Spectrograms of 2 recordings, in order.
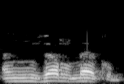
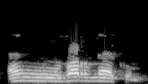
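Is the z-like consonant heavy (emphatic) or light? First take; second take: light; heavy. First: The z-like consonant is light, not emphatic. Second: The z-like consonant is heavy and emphatic. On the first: We have warned you. The speaker calls it right. "Au lieu de dire anzarnakum" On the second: We have shown you. The speaker calls it wrong. "beaucoup de personnes prononcent ce zal en va"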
